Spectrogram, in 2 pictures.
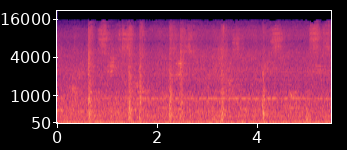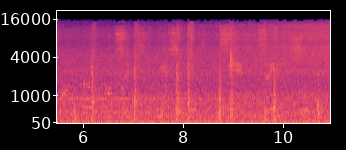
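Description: Southeastern electric multiple unit rolling slowly along a station platform, its wheels clicking irregularly over rail joints over a steady low rumble. A faint steady whine runs through the middle few seconds.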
